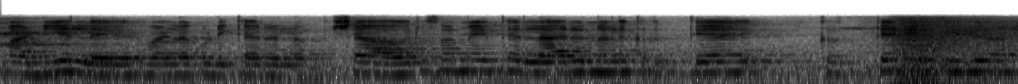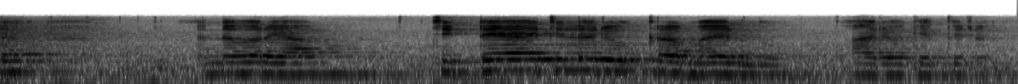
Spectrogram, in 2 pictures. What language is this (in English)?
Malayalam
